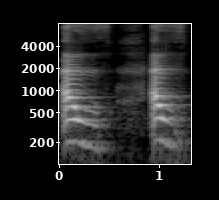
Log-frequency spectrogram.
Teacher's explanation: അലമ ഇവിടെ സ ഉച്ചരിക്കുമ്പോൾ സൗണ്ട് ഒന്ന് ക്ലിയർ ആക്കി കൊടുക്കണം അസ് അസ് ഒരു തേനീച്ചയുടെ മൂളൽ പോലെ ആ സൗണ്ടിൽ വേണം ട്ടോ സാ ഉച്ചരിക്കാൻ നമ്മുടെ നാവിന്റെ ടിപ്പ് കൊണ്ടുപോയിട്ട് താഴെ മുൻപല്ലിന്റെ ഉൾവശത്ത് കൊണ്ടുപോയി വെക്കുക ഇന്നർ പ്ലേറ്റിൽ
